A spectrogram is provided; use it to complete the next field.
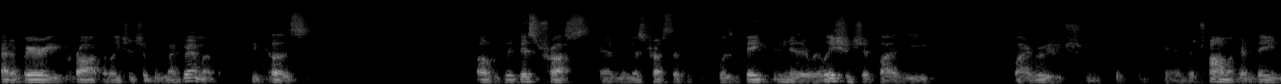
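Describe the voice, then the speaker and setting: The speech moves at a moderate pace with fairly even intonation and long, frequent pauses. The voice is somewhat breathy, with big swings in loudness. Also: man. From Maine. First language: Cambodian. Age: 30s. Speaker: author. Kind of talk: author talk with Q&A. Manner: hesitant, many fillers.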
